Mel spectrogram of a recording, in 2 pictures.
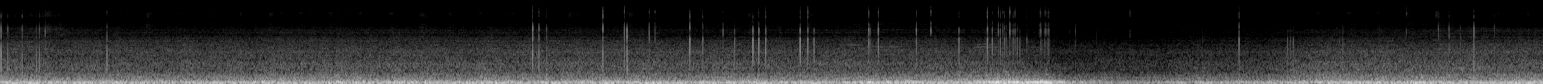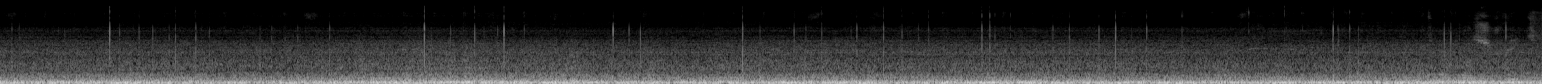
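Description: Road noise inside a car driving at highway speed: a steady low rumble of tyres and engine through the cabin. It swells briefly about ten seconds in, then drops for a couple of seconds before building back.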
